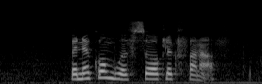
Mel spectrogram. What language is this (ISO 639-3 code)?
afr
